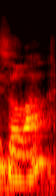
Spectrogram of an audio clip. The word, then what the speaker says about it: Sor4: Il y a une petite astuce en plus dans l'écriture, hein, parce que ça s'écrit Sor 4. Nous, tout bêtement, évidemment, animateur radio, Sor 4, ouais, en fait c'est Sora.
